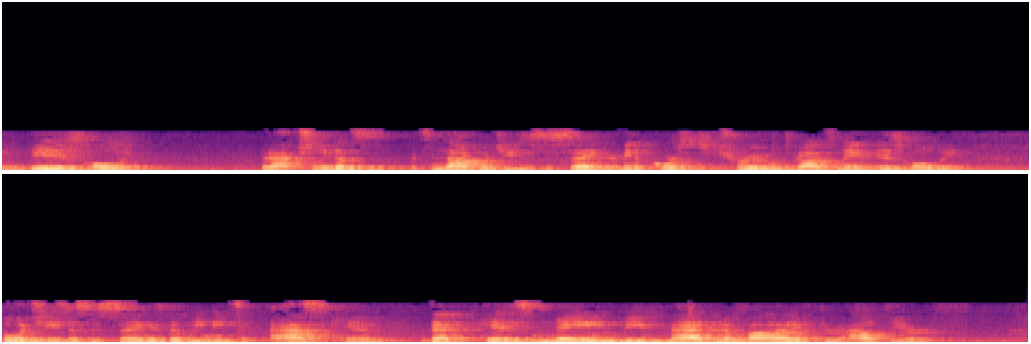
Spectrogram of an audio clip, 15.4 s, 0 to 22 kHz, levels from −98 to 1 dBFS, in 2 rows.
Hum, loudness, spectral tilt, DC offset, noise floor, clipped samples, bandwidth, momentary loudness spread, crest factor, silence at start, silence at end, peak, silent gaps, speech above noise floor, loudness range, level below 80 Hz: none; -16 LUFS; -7 dB/octave; under 0.1%; -37 dBFS; under 0.1%; 5.4 kHz; 13 LU; 16 dB; 0 s; 0 s; 0 dBFS; none; 21 dB; 4 LU; -48 dBFS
